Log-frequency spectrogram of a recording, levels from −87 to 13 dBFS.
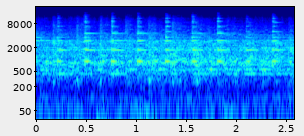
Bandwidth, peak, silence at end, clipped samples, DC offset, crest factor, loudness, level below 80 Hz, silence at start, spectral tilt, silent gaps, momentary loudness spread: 16 kHz; -22 dBFS; 0 s; under 0.1%; under 0.1%; 18 dB; -37 LUFS; -70 dBFS; 0 s; 0.5 dB/octave; none; 3 LU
